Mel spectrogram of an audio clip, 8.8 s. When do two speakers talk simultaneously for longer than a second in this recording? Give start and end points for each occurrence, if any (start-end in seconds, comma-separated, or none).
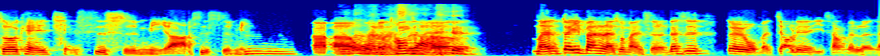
3.3-4.7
